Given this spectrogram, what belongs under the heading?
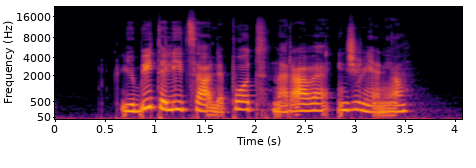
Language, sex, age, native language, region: Slovenian, female, 12-17, Slovenian, Carinthia region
